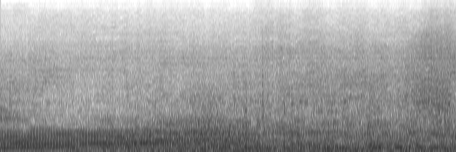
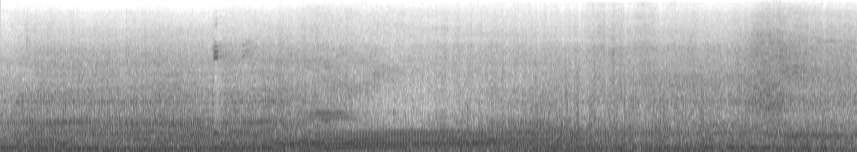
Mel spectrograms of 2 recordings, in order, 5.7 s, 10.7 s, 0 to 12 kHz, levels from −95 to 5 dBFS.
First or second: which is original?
second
